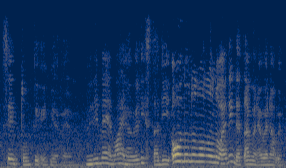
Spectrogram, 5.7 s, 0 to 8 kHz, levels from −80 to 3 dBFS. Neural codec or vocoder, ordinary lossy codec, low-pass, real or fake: none; none; 7.2 kHz; real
